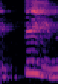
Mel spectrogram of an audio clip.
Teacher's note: நாவின் நுனி அன்னத்தின் நுனியை பொருந்துவதால் பிறக்கிறது. அன்னத்தின் நுனி இங்க இருக்கு, நாவோட நுனி இங்க இருக்கு.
